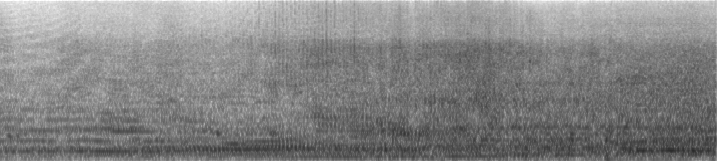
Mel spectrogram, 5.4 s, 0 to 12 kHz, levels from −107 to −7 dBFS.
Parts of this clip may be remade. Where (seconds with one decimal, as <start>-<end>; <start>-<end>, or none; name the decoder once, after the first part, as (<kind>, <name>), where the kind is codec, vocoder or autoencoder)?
2.8-4.7 (codec, HILCodec)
